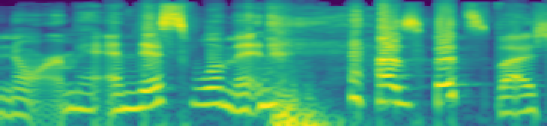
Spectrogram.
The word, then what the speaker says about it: chutzpah: It is chutzpah. So even though it's a ch in the front of it, it's pronounced chutzpah.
